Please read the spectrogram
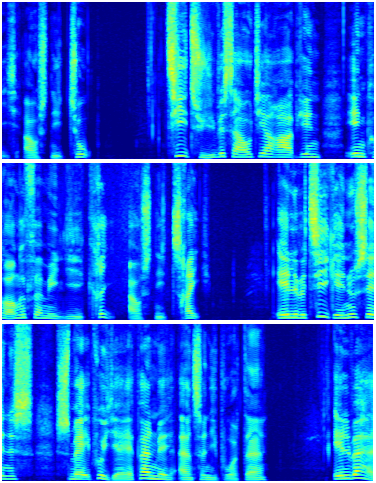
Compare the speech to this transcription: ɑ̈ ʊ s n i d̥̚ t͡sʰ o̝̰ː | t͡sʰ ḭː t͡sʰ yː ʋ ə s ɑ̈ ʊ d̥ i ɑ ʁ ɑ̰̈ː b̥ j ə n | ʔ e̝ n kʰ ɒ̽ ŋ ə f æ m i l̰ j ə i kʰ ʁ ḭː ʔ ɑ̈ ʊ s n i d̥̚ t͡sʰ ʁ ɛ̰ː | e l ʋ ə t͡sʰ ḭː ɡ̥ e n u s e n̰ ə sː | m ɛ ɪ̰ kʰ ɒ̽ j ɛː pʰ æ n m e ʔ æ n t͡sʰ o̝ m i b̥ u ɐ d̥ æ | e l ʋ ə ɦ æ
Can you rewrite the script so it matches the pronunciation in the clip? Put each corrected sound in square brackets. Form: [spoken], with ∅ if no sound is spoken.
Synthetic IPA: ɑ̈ ʊ s n i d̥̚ t͡sʰ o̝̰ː | t͡sʰ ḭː t͡sʰ yː ʋ ə s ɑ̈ ʊ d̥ i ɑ ʁ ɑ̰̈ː b̥ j ə n | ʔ e̝ n kʰ ɒ̽ ŋ ə f æ m i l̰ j ə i kʰ ʁ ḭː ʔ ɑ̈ ʊ s n i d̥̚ t͡sʰ ʁ ɛ̰ː | e l ʋ ə t͡sʰ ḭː ɡ̥ e n u s e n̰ ə sː | m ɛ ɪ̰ [pʰ] ɒ̽ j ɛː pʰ æ n m e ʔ æ n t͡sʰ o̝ [n] i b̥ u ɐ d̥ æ | e l ʋ ə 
